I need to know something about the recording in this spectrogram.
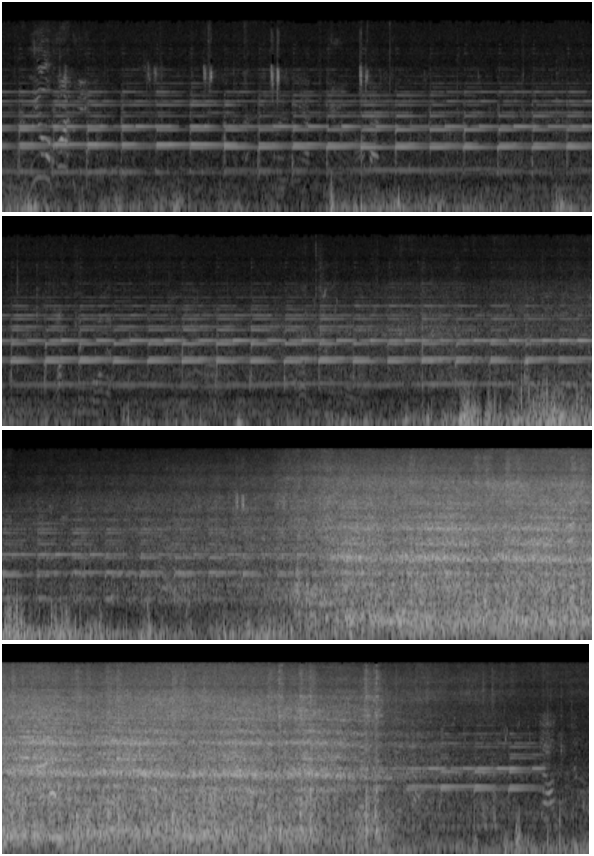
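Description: Japanese level-crossing alarm ringing steadily while a Kintetsu electric train approaches and passes close by. The train noise builds from about halfway, is loudest for about ten seconds, and drops off suddenly near the end.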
